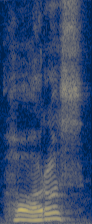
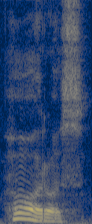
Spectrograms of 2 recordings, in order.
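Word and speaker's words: ὅρος: Primeira, horos. Segunda, oros. Na primeira palavra, a primeira vogal ela é aspirada horos. No na segunda palavra, a primeira vogal não é aspirada, a aspiração no primeiro caso e a ausência de aspiração no segundo caso distinguem significados.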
